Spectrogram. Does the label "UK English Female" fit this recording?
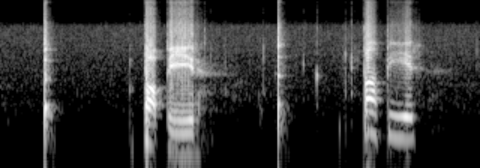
No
